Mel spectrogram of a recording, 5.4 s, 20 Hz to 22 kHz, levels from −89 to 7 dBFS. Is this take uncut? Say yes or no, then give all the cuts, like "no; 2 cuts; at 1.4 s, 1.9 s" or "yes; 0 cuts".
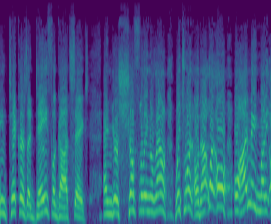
yes; 0 cuts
